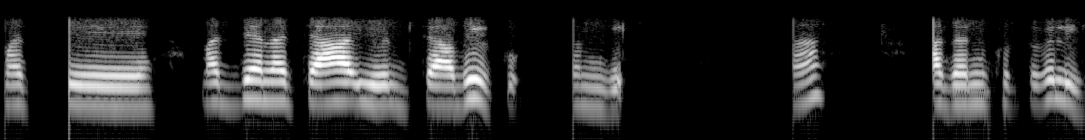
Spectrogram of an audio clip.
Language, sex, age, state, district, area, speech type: Kannada, female, 45-60, Karnataka, Udupi, rural, conversation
